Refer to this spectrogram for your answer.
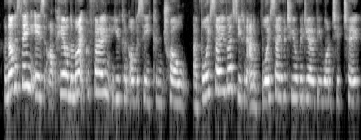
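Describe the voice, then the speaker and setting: A woman of about forty hosts a social media tutorial, casually walking through the steps one at a time in a small indoor room. Her voice sits high with lively intonation, and she talks briskly with few pauses.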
